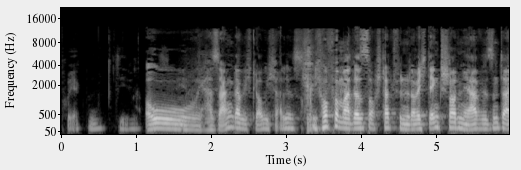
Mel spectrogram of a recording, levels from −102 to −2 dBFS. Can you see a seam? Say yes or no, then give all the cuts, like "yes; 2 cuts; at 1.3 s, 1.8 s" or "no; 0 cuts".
no; 0 cuts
